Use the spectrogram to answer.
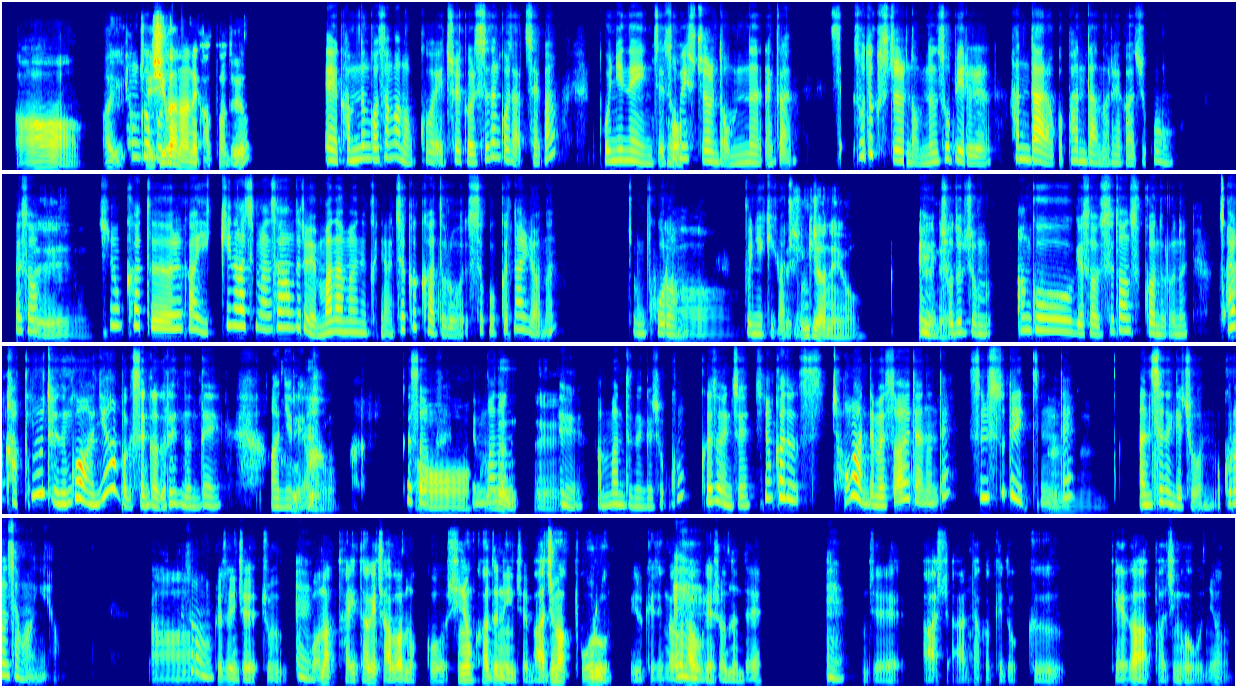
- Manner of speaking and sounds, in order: tapping; other background noise; laughing while speaking: "아니래요"
- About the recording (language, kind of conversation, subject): Korean, advice, 이사 비용 증가와 생활비 부담으로 재정적 압박을 받고 계신 상황을 설명해 주실 수 있나요?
